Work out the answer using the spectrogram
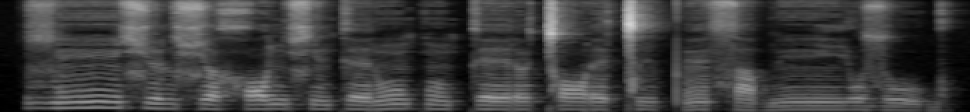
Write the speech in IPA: ɮ ĩː ɕ y l ɕ œ x ɔ ɲ ɕ ĩ k e ɾ ũ k ũ k e ɾ ø ǀ ɔ ɾ e ǀ i pʼ ẽ s a b ĩː j u z uː ɡ

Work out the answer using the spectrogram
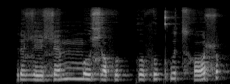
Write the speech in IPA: ɾ ɘ ɮ e ɬ ɛ mː o ɕ ɒ f o kː o f ə kʷʼ ɛ t͡sʰ ɔ ɬ

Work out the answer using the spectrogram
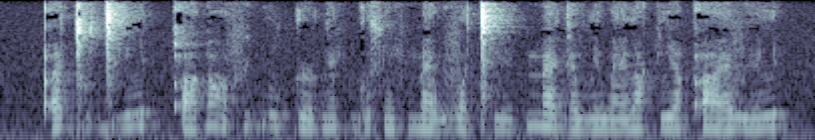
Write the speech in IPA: qʼ i˨˩ ɡ͡ǀ ʊ˥˩ ɡ͡ǀ i˨˥ l | qʼ ʌ˧˩˧ ɠ ɑ̃˥˩ f i˦ ɠ u˦ l k ə˞˧˩˧ ɡ æ̃˦ k ɡ ʊ˩˧ s ũ˨˩ f m æ˧˩˧ w v ʌ˧˩˧ ǀʰ ɪ˨˩ | m æ˥˩ ɡ æ˨˩ w l ɪ˨˩ w æ̃˩˧ l ɑ˩˧ k l i˧˩˧ qʼ æ˧˩˧ v ɪ˨˥ l

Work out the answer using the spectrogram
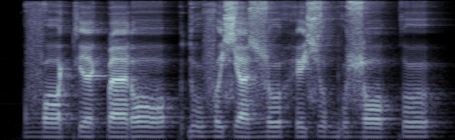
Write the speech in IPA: v ɑ kʲ æ k͡p æ ɾ ɔ | ɗ u v ə ɕ æ ɮ ʊ h ɪ ɕ ʊ b u ɮ ɔ k ʊ

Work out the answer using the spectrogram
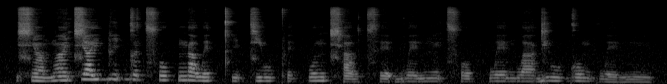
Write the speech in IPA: ɕ ã˨˩ b ã˧ t͡ɕ a˦ j b i˦ ʔ ɡ ə˥˧ t͡sʰ o˦ k̚ ŋ a˥˧ w e˦ t̚ t̪ʰ i˨ t̚ ɕ j u˧ pʰ e˨ k̚ p o˦ n t͡ɕʰ a˨˩ w t͡sʰ e˨ ʔ b w e˧ ŋ ĩ˧ t͡sʰ o˨ p̚ h w e˧ n̪ w a˧ ɡ j u˥˧ ɡ o˥˧ m k w e˨˩ ŋ ĩ˨˩

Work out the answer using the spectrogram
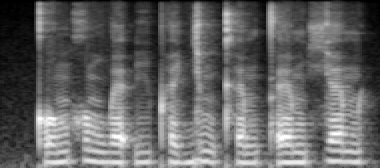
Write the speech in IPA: kʼ o m x o m w ɛ ʔ i pʰ ɛ ɟ ɪ m kʰ ɛ m tʼ ɛ m ç ɛ m

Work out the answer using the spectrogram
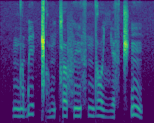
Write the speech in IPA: n d ə̃ ɓ i ɡ͡ǁ ɤ m c ə f ĩ s n d ɤ ʎ e s t͡ʃʼ ĩ

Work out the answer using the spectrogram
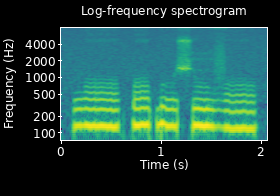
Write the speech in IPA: w oː˨ k͡p o˧ ɓ u˨ ʃ ũ˨ v o˨

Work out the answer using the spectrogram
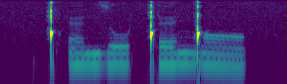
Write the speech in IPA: ǃʼ ɛ̃ n z o ǃ ɛ ŋ͡ǃ ɔ̃

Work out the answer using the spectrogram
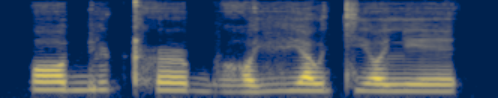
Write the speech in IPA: ɔ˦ bʲ ʉ˦ ʈʰ ə˞˦ bʱ ɔ˨ vʲ ɑ˦ w tʲ ɔ˦ lʲ e˦

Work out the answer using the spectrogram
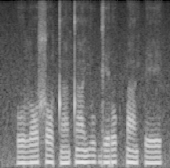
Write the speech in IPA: o˨ l ɔ˨˦ s ɔ˦˨ t ã˨˦ t ã˦ j u˦ ɡ e˧ ɾ o˦ k͡p ã˦˨ k͡p e˧

